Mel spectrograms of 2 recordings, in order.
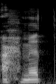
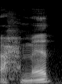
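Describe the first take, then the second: No difference in how they are said.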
